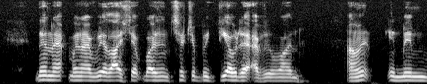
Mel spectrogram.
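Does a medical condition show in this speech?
Yes: cerebral palsy; others sometimes ask why speech sounds funny or different, host hears New York accent, no typical CP voice.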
